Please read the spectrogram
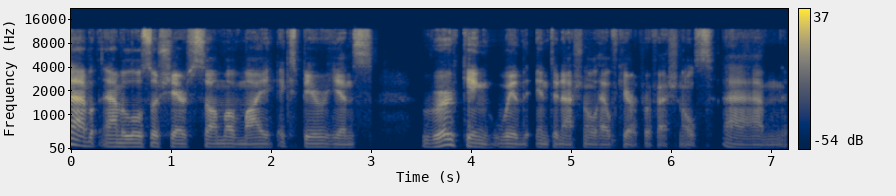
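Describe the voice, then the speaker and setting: A man's voice: sits low, creaky, sharp tone, dry recording, studio quality. A Norwegian man with a Norwegian accent, explaining things casually and hesitantly, with many fillers and restarts. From Norway. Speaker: healthcare educator.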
